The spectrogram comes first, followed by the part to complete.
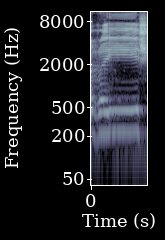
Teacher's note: قریش میں قاف کا مخرج آپ نے پر یعنی کہ موٹا ادا کرنا ہے، اور ریش میں آپ نے تھوڑا سا اس کو لانگ لے کے جانا ہے، ریش یعنی کہ یہاں پہ یائے لین ہوگا۔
